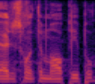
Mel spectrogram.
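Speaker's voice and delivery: put-on thick, heavy Russian accent. Retelling a fighter's press conference answer, thick russian accent. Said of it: "a thick Russian accent".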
